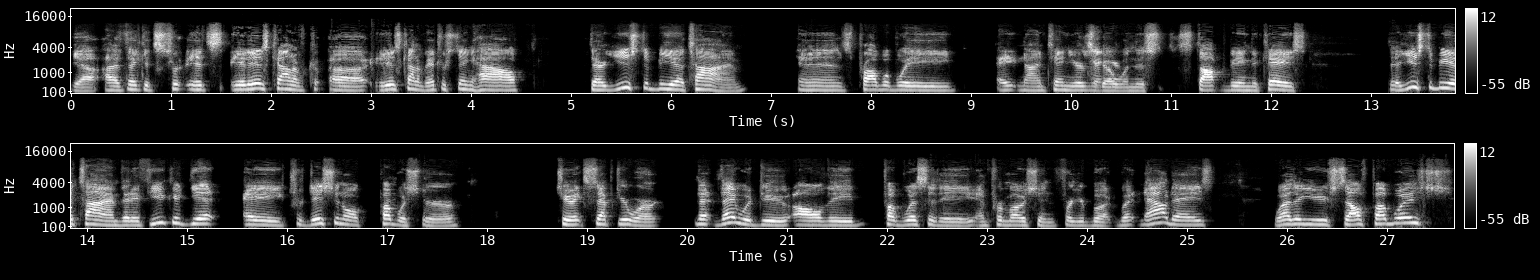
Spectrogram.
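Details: Adult speaker; normal speech.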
